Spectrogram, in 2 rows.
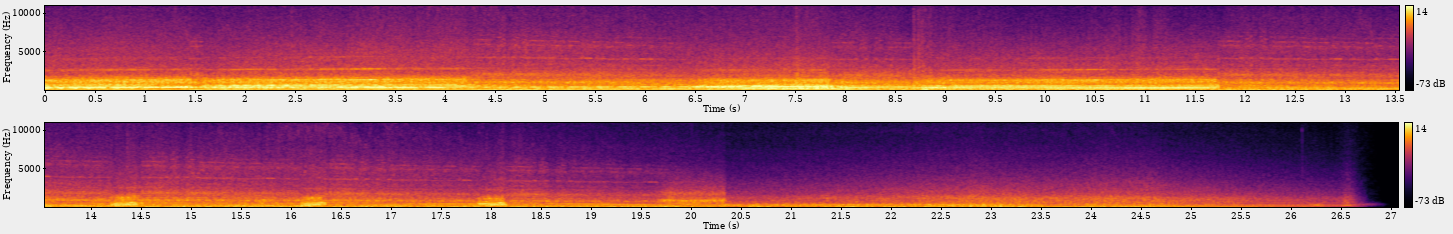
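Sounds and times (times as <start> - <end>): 
Ford GT car: 0.0 - 26.8.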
